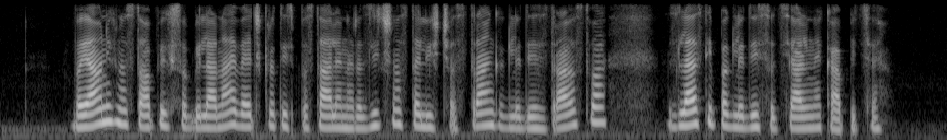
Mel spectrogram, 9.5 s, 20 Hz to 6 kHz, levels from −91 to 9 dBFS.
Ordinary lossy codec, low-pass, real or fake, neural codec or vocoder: none; 5.4 kHz; real; none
